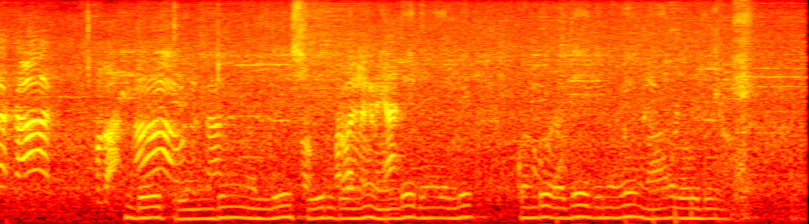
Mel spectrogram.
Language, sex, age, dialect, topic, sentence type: Kannada, male, 18-24, Mysore Kannada, banking, statement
